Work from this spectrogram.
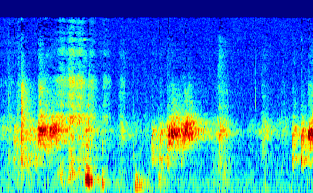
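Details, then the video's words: French Bulldog attacking again, giving rough, nasal grunting and growl-like vocal bursts in several pulses of roughly a second each, with short quiet gaps and a faint whimper between them. "french bulldog attacks again"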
